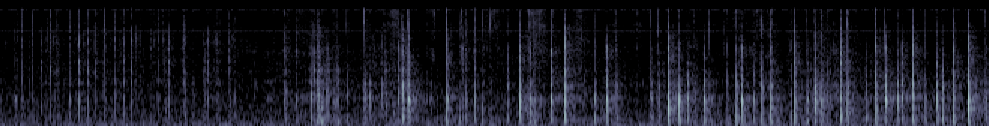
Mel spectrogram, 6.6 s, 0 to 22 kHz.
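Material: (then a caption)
Plastic. Fingernails tap and scratch quickly across the spine and then the back cover of a plastic Battlefield Bad Company 2 PS3 game case. The result is a fast run of dry, clicky plastic taps with crinkly scratching between them, each tap ringing briefly around 850 Hz with bright, high edges. The taps grow louder and more pronounced in the second half.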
